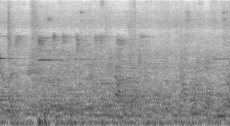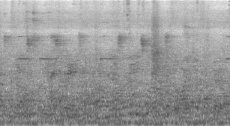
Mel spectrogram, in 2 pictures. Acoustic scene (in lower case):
subway station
